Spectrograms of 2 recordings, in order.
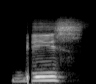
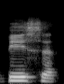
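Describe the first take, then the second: First: The s stops cleanly with no vowel. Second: The s bounces with a short vowel after. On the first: The speaker calls it right. "betul-betul dimatikan" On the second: The speaker calls it wrong.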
